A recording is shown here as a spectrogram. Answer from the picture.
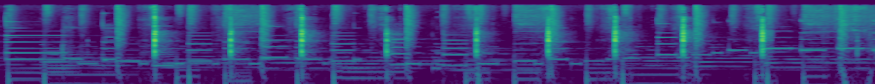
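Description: Kitchen knife slicing a raw carrot into rounds on a wooden cutting board: a crisp cut ending in a knock of the blade on the board, about two or three times a second.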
